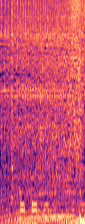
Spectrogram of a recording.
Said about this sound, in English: Mowing the lawn. We need the right equipment.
